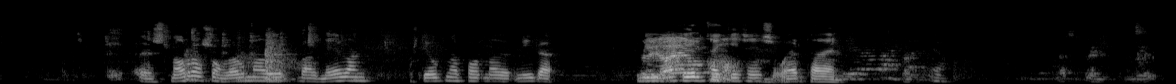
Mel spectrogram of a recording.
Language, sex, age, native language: Icelandic, female, 70-79, Icelandic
